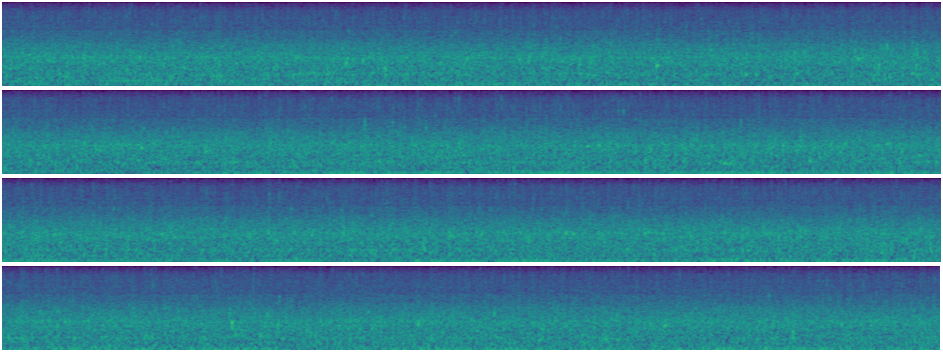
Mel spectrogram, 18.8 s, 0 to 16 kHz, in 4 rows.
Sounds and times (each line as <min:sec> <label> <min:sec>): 0:00.0 little artificial creek 0:18.7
